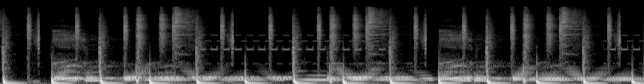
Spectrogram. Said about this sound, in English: Come on, baby, it's me. Pick up the phone, baby, pick up the phone. What, you don't want me no more?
